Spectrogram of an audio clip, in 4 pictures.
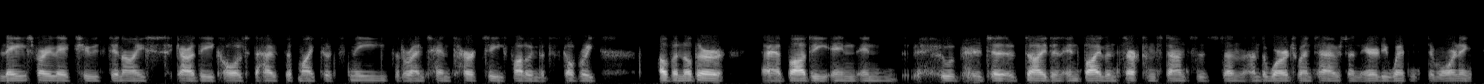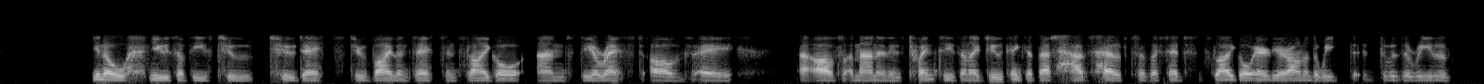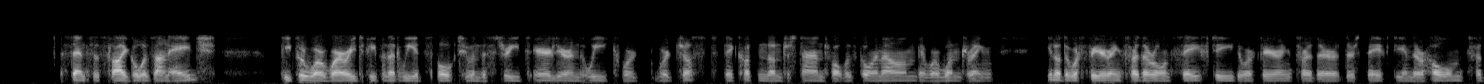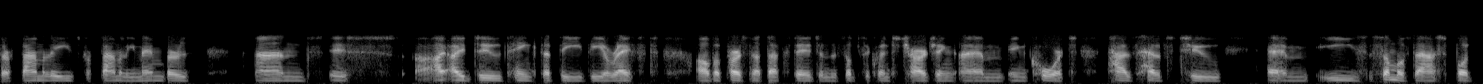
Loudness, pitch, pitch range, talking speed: -25 LUFS, 95 Hz, 90-95 Hz, 185 wpm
